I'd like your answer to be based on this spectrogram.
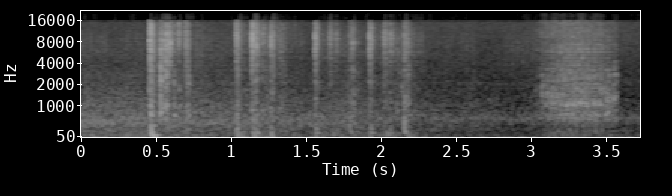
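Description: Horse hooves clip-clop in a video game, a fairly quiet, even run of about a dozen light knocks over a few seconds, followed by a soft breathy rush at the end, with no speech.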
